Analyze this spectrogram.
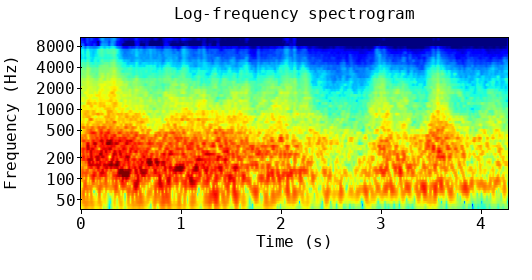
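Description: Jet roar from an F-22 Raptor's two afterburning turbofan engines in flight, loud at first and easing off after about two seconds, with two short swells about three seconds in.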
